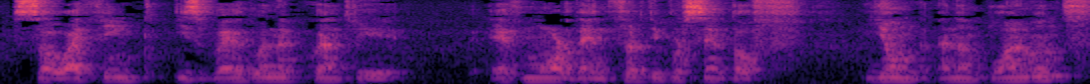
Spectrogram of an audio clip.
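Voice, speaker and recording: A man's voice: mid-range voice, fairly even intonation, unhurried. Portuguese-accented young man, echoey room. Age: young adult. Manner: hesitant, many restarts and fillers. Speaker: job applicant. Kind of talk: interview answers. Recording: echoey room with faint noise.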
